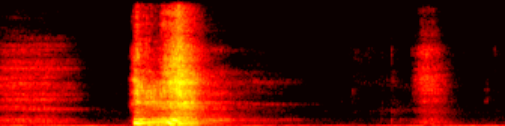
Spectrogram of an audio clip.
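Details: One sharp, partly stifled sneeze with a short intake before it and a faint breathy follow-up, from a sick person with a sore throat; sneezing triggered by fumes from toasting chili peppers.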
